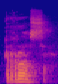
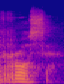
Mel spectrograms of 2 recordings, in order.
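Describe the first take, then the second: The two takes are said the same way.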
